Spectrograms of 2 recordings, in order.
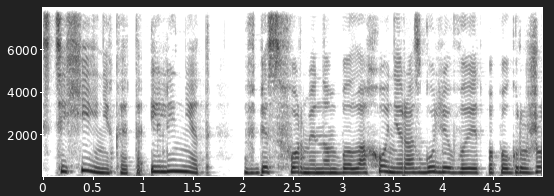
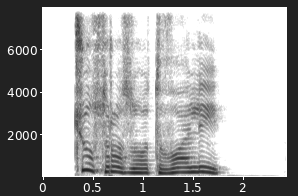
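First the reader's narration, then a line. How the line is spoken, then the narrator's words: Offended grumble. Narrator (Russian): обиженно буркнул квазар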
